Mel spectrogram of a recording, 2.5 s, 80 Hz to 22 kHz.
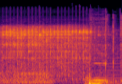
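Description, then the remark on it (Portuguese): A loud jackhammer of the kind used to drill asphalt and break stone pounds in rapid, steady bursts, its harsh hammering rattle continuous, ending with a heavy low thud as the tool strikes and stops. “Só para efeito de comparação, aquelas britadeiras usadas para perfurar asfalto e quebrar pedras produzem, em média, um ruído de 100 decibéis.”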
